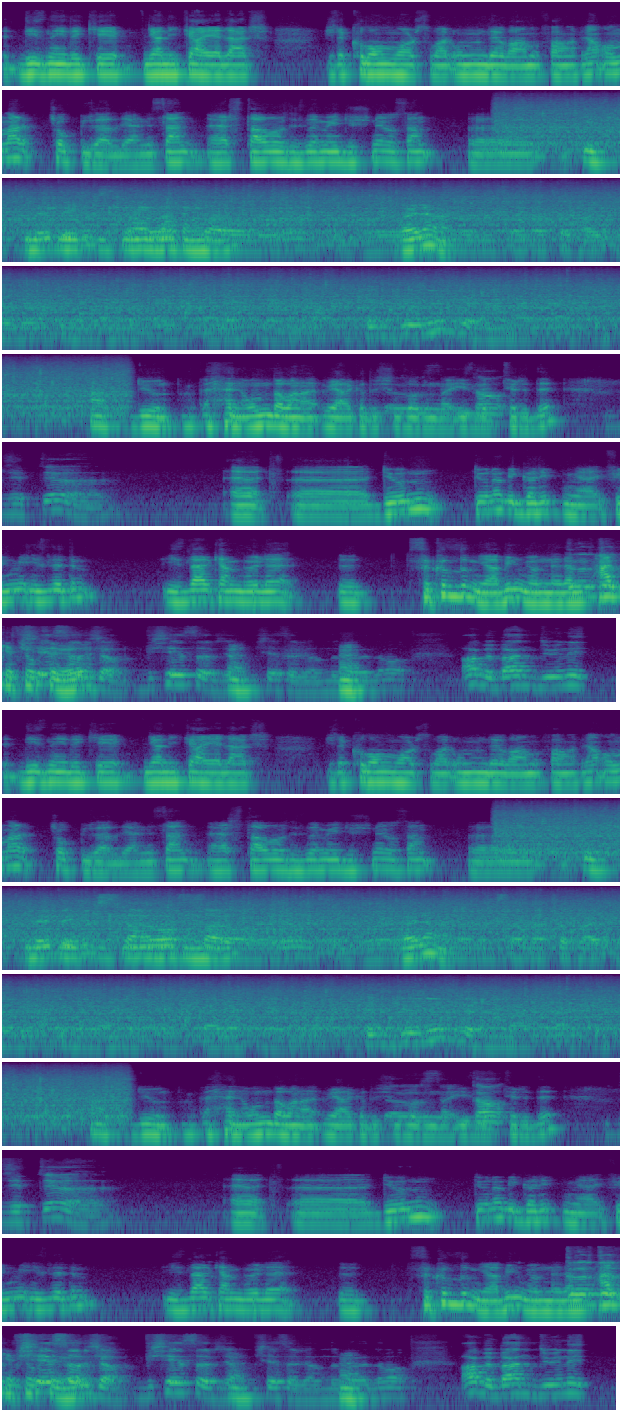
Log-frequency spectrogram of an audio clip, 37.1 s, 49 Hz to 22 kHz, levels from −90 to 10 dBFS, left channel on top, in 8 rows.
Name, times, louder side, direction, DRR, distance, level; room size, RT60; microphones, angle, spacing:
voice 1, 0.0-2.0 2.4-9.9 10.2-11.0 12.2-12.7 19.2-22.7 24.9-28.5 29.0-30.0 30.3-30.6 30.9-33.1 34.1-34.4 35.0-35.2, left 3 dB, 90° left, 0.6 m, -26 dB
Stream, 8.3-19.5, right 1 dB, 5° right, 0.7 m, -32 dB
voice 2, 9.5-16.3 16.6-18.2 21.4-22.4 23.1-24.0 32.0-36.8, right 2 dB, 90° right, 0.8 m, -31 dB
2.7 x 2.3 x 3.2 m
head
